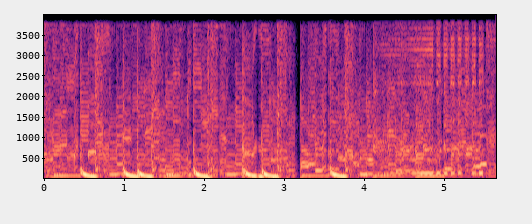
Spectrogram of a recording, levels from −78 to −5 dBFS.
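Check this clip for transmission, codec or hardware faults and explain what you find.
One transmission fault is audible: repeated stalls (stutter) between 2.06 and 3.68 s. Eighteen short gaps occur there, the longest about 74 ms, totalling roughly 0.3 s. Packets arrived late, the jitter buffer repeatedly ran dry, and the receiver stretched the last sound to cover each wait, fading it in the longer ones. Nothing is lost, but the passage drags and stutters. The band limit at 4 kHz fits a narrowband G.711-type call codec.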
